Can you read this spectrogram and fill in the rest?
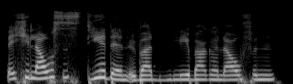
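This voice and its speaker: A woman's voice: a little high, normal speed, mellow, no room sound, clean studio sound, natural voice. A woman voicing a small, cheeky young female demon who teases in a sarcastic way. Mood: teasing. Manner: teasing, sarcastic.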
